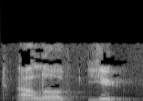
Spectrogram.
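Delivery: heavy stress on the word you. One person says i love you to another, stress on the word you. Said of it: "with emphasis on the object".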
